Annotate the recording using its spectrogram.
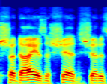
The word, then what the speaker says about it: Shaddai: And you mentioned that sort of the biblical God is a shed. Is that how you say it? – Yeah. So one of the names for the Bible has many names for God. One of them is Shaddai, which actually etymologically is probably connected to breasts.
